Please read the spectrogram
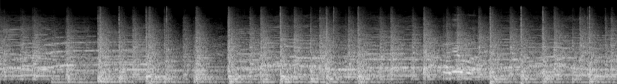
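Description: Dhol drum beaten in a steady, quick rhythm, with voices singing along over the beat.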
